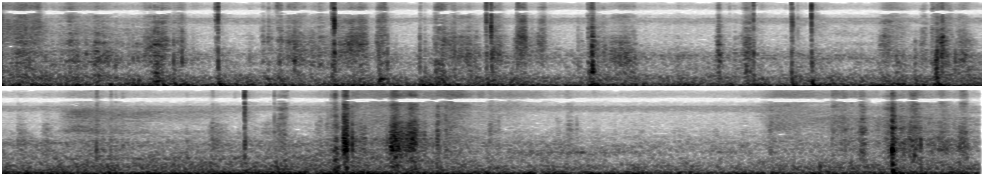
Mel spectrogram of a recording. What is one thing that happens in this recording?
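Paper pages flip and rustle as a book is leafed through up close.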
